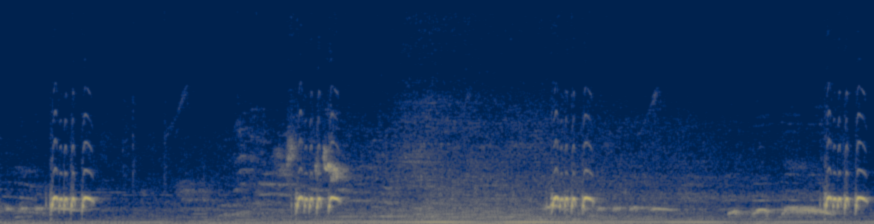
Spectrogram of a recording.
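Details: Actively singing local zebra dove from Indonesia, played to draw replies from other doves: four bursts of quick pulsed cooing about every two and a half seconds, with soft low coos and a steady background hum.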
